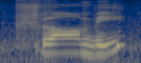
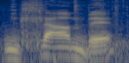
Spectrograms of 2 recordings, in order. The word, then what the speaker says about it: Nhlambe: Shlambi, which is a very bad sort of pronunciation of the word Nhlambe, which means herd.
